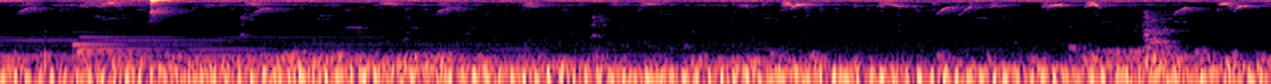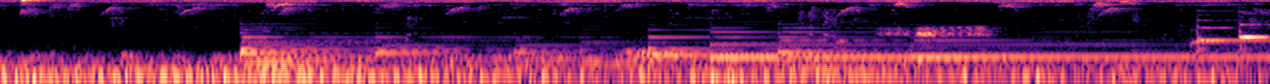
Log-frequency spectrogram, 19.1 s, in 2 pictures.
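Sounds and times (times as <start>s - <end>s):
high crackles and chirps: 9.0s - 19.0s.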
